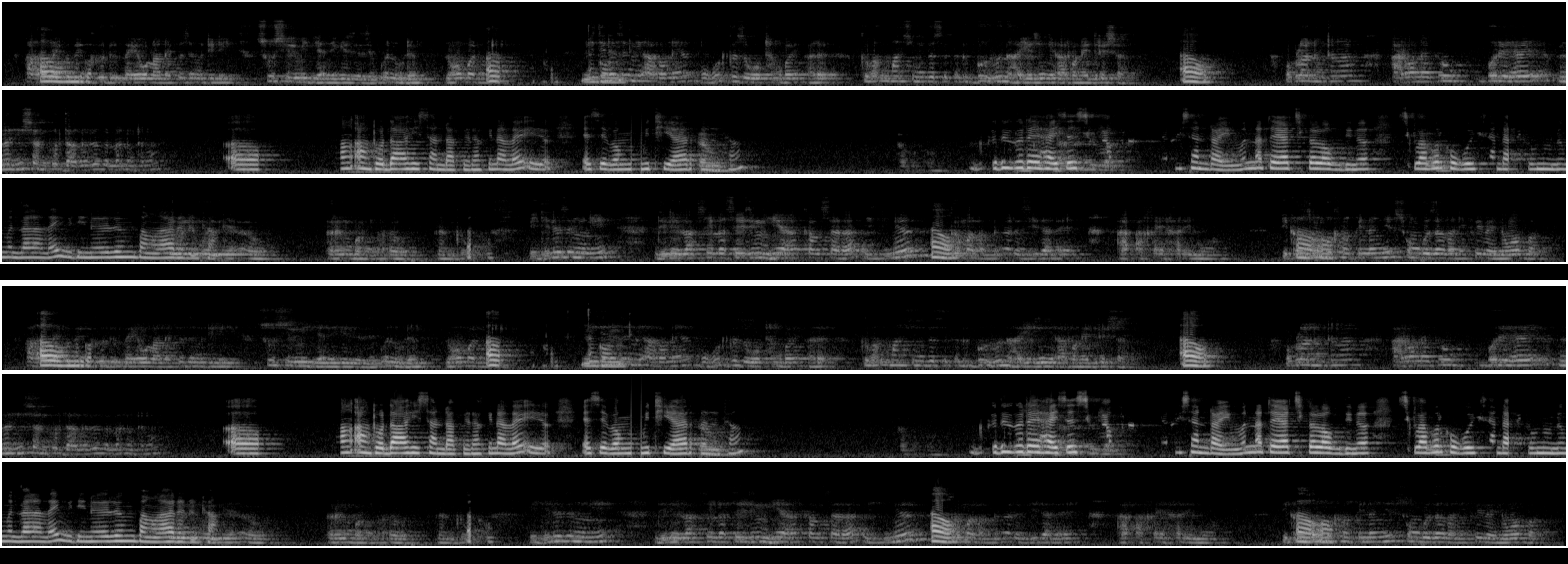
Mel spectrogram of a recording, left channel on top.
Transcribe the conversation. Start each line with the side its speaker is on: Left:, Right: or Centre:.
Left: आर'नाखौ
Right: औ नंगौ
Left: बे गोदोननायाव लानायखौ जोङो दिनै ससियेल मिडियानि गेजेरजोंबो नुदों । नङा होमबा नोंथां
Right: औ
Left: बिदिनो
Right: नंगौ नोंथां
Left: जोंनि आर'नाइया बहुत गोजौआव थांबाय आरो गोबां मानसिनि गोसोखौनो बोहोनो हायो जोंनि आर'नाइ ड्रेसा
Right: औ
Left: अब्ला नोंथाङा आर'नाइखौ बोरैहाय नों हिसानफोर दानो रोंगोन ना नोंथांङा?
Right: औ आंथ' दा हिसान दाफेराखै नालाय एसेबां मिथिया आरो
Left: औ
Right: नोंथां
Left: औ औ
Right: गोदो
Left: नंगौ
Right: गोदायहायसो
Left: दानो होनोबा
Right: सिख्लाफोराैसान दायोमोन नाथाय आथिखालाव बिदिनो सिख्लाफोरखौबो
Left: औ
Right: हिसान दानायखौ नुनो मोनला नालाय बिदिनो रोंबांला
Left: नुनो
Right: आरो नोंथां
Left: मोनलिया औ रोंबांला औ नंगौ
Right: औ
Left: बिदिनो जोंनि दिनै लासै लासै जोंनिया कालसारा बिदिनो
Right: औ
Left: गोमालांदों आरो जि दानाय आखाइ हारिमुवा । बेखौ
Right: औ
Left: जों बोखांफिननायनि
Right: औ
Left: समबो जानानै फैबाय नंङा होमबा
